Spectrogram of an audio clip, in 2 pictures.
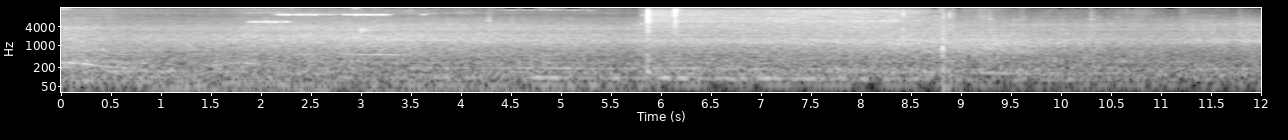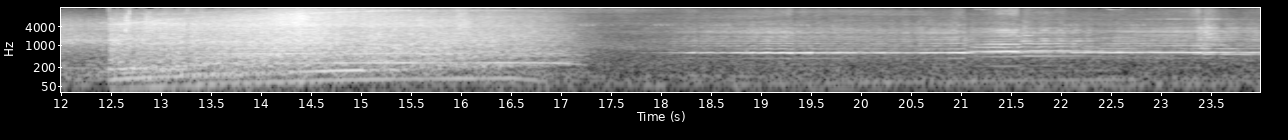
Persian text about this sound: ببخشید اتوبوس سره میاد، من دیگه باید برم.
